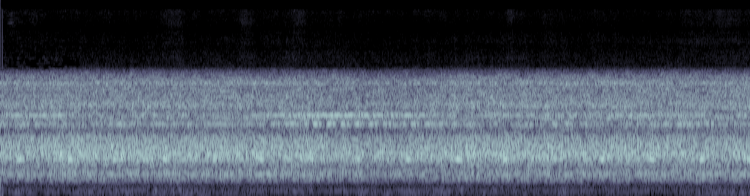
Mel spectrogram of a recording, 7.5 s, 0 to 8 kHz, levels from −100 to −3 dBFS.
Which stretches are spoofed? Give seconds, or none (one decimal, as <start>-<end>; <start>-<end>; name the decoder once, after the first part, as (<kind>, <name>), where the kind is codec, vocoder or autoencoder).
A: 0.8-7.5 (autoencoder, DAC-VAE)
